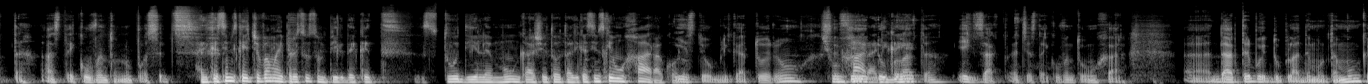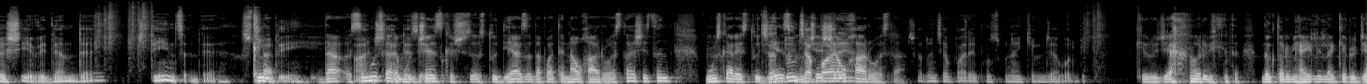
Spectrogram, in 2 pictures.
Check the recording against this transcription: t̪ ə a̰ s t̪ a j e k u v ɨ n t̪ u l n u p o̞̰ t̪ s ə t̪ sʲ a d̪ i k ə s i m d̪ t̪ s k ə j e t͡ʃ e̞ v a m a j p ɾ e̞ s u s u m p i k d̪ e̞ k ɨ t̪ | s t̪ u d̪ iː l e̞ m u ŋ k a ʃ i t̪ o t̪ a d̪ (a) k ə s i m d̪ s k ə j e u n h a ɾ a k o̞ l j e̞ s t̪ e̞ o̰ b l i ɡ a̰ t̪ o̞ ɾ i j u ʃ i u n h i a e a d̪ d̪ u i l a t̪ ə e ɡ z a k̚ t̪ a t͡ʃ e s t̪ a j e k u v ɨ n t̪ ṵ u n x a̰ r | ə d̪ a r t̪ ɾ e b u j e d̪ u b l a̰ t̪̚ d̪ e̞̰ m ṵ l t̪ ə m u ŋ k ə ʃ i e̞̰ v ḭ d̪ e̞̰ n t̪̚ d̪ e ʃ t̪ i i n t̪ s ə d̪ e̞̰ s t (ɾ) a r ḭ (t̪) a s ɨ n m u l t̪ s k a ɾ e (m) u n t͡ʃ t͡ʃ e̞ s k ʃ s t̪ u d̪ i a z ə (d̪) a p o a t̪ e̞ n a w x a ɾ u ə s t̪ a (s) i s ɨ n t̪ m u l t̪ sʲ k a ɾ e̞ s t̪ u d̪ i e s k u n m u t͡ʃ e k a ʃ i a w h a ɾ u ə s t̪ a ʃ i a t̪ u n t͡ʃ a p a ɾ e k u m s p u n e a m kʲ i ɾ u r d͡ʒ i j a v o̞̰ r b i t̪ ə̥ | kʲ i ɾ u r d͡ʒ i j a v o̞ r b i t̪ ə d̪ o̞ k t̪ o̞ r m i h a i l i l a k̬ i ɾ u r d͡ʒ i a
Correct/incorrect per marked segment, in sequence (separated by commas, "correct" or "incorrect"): incorrect, incorrect, incorrect, correct, correct, incorrect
